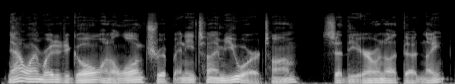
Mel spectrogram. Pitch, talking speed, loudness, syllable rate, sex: 95 Hz, 250 wpm, -15 LUFS, 5.8 syllables/s, male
